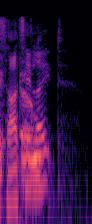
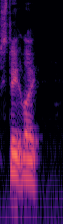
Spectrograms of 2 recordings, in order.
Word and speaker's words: State Light: Is that like, Sate Light? – Nope, State Light. I'm going to say it like that.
